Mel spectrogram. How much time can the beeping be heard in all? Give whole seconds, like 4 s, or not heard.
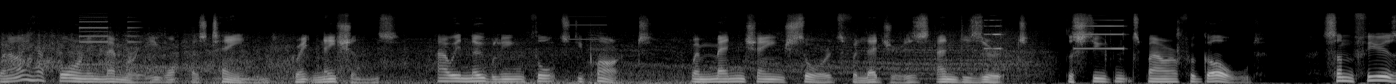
5 s.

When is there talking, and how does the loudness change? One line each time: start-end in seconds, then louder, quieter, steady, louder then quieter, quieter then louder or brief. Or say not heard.
0.0-12.6 steady
13.2-13.9 brief.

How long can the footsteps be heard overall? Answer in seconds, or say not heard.
not heard.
